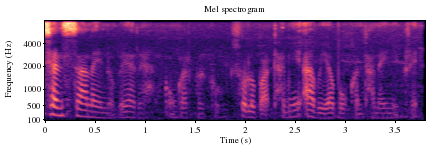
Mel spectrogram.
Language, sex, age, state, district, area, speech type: Bodo, female, 30-45, Assam, Baksa, rural, spontaneous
